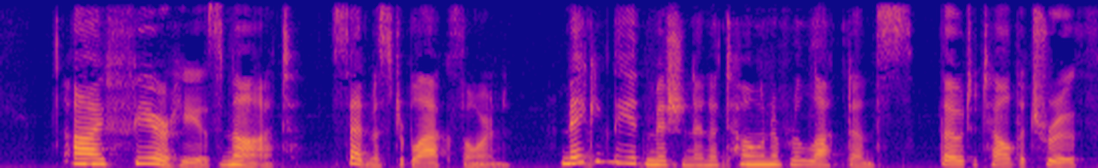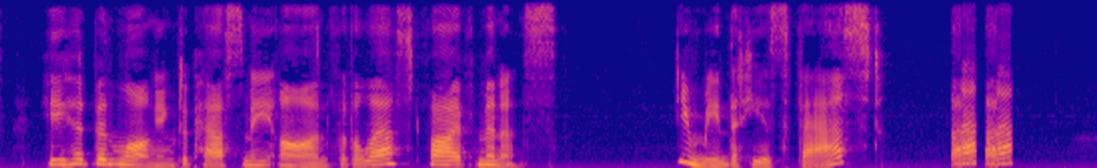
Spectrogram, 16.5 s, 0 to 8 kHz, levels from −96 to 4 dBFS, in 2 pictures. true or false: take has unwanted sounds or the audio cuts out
true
